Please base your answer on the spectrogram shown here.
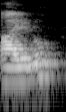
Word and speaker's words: Ainu: और इनका शिकार यहाँ की एनु जनजातियों द्वारा, एनु या आयनु, AINU स्पेलिंग है, एनु या आयनु कहते हैं, एनु या आयनु जनजातियों द्वारा व्हेल का शिकार किया जाता है।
